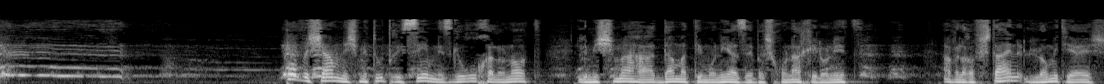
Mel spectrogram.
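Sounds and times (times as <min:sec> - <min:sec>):
dog howling: 0:00.0 - 0:04.7, 0:05.8 - 0:09.1
speech: 0:02.9 - 0:08.8, 0:09.4 - 0:11.0.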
